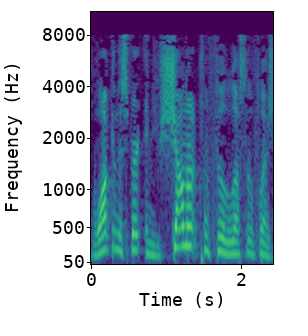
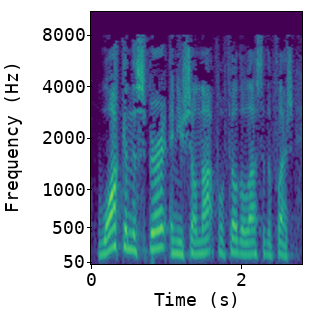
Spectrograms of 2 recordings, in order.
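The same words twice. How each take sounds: First: It is read as a stern, warning command. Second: It is read as a calm, plain statement. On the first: It is an order with a threat attached. The speaker calls it wrong. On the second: It is a promise of what will naturally follow. The speaker calls it right.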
